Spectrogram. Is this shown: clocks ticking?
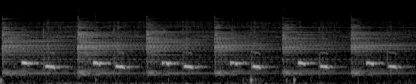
yes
